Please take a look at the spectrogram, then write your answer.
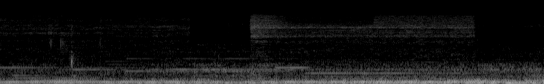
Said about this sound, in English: putting some air in the car. It looks like my tire is fucking low and shit.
